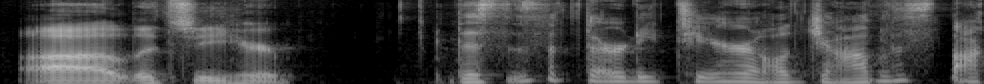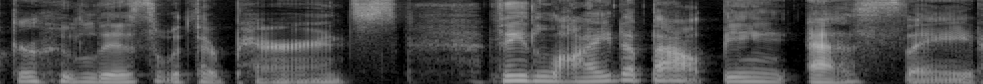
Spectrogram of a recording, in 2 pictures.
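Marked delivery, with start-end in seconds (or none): 1.7-7.4 higher, whiny mocking voice; mock reading. Reading out the rival's post to viewers in a higher mocking voice. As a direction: sneer his words back in a higher voice. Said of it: "reading the post again".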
